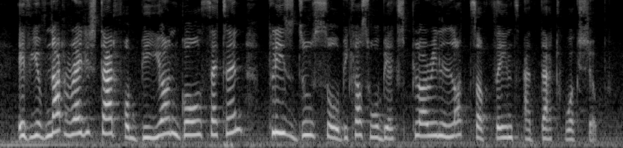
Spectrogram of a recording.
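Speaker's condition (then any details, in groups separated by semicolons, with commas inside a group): No condition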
